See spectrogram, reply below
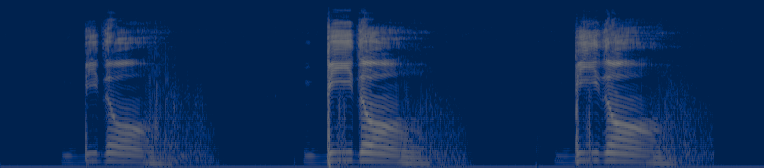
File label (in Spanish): tornado, Zapoteco, santo domingo albarradas; fenomenos naturales; INALI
